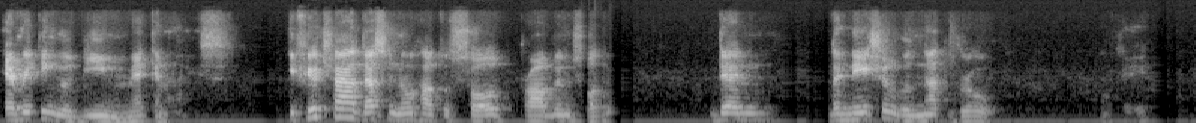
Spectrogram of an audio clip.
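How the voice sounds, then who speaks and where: At a fairly slow pace, a man with a medium pitch and a somewhat breathy voice pauses long and often, with ordinary pitch variation and big swings in loudness. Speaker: drama teacher giving a presentation. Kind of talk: online presentation.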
